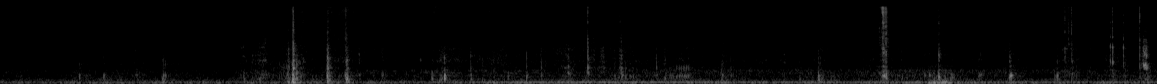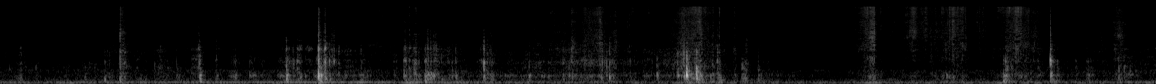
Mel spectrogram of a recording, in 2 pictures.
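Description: Hands handling a cardboard box and a thin plastic bag: scattered taps, knocks and scrapes of cardboard, with bursts of plastic rustling in the second half.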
